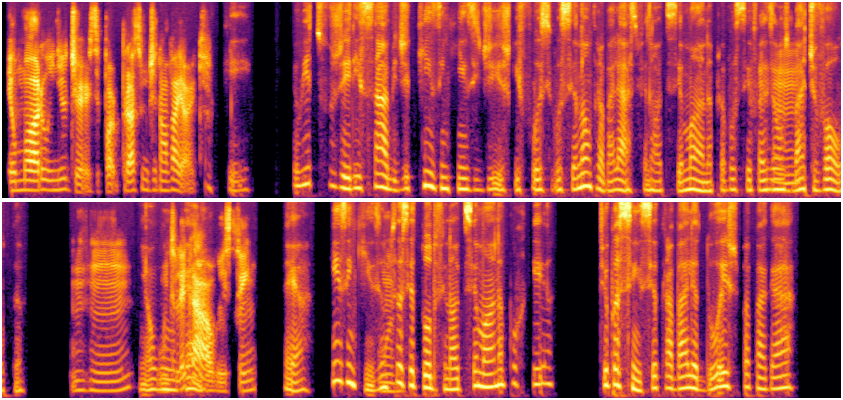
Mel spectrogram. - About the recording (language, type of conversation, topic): Portuguese, advice, Como saber se o meu cansaço é temporário ou crônico?
- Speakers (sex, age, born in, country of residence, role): female, 65-69, Brazil, Portugal, advisor; male, 30-34, Brazil, United States, user
- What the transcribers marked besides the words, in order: put-on voice: "New Jersey"; tapping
